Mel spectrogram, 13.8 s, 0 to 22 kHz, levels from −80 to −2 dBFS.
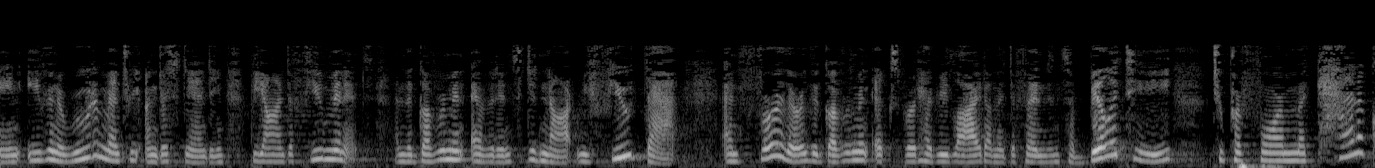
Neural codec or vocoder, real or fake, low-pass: none; real; 7.2 kHz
